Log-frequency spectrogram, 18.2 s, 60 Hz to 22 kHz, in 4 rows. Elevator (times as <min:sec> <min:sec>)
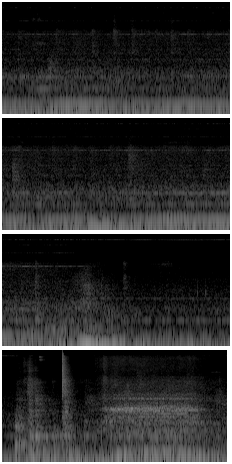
0:13.9 0:18.1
